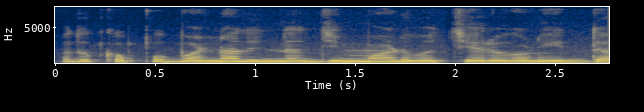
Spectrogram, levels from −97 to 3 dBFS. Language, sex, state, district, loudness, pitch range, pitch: Kannada, female, Karnataka, Bangalore, -11 LUFS, 210-220 Hz, 215 Hz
